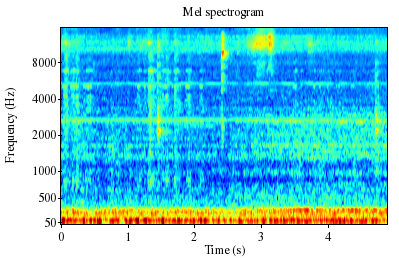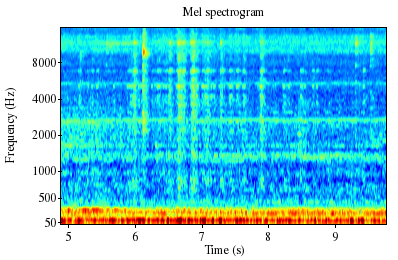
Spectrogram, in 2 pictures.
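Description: Steady low rumble of a Class 373 Eurostar train running at speed, heard from inside the carriage.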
